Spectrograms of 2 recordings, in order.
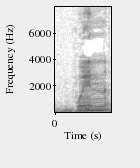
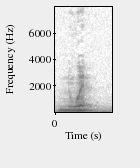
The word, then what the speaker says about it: Nguyen: Looks like you can pronounce it as win or win, or it could also be pronounced in a North Vietnamese style instead of a South Vietnamese style, which North pronounces more as like no win or nguyen. Nguyen. So it could. Okay. So the N may be pronounced or might not be pronounced, but there is a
